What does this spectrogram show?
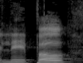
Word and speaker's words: lepel: However, listen to my pronunciation, lepel, unstressed. However, we say toestel, right? Toestel. Now in toestellen, which is devices, the last EL is stressed.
